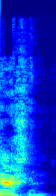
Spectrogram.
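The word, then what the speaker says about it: Aachen: particularmente fiz a o meu estágio lá em Aren se escreve aen a a c e n é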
